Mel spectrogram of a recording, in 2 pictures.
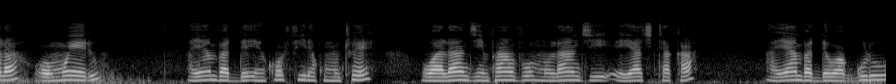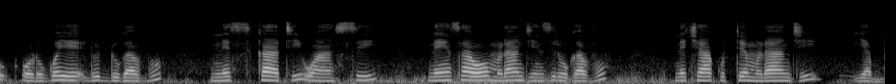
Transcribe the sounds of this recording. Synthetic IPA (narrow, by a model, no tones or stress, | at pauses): laomwe̞ːɾu | ajaːmbadːe̞ːŋko̞fiɾakumutwe̞ | walaːɲɟimpaːɱvumulaːɲɟiejaci̥takaː | jaːmbadːe̞waɡːuluoluɡo̞je̞ludːuɡavune̞si̥kaːtʰiwaːnsine̞ːnsawo̞mulaːɲɟiːnziɾuɡavune̞caːkutːe̞mulaːɲɟi | jab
